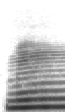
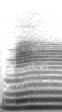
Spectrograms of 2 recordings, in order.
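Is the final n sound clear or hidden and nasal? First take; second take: hidden nasal; hidden nasal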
